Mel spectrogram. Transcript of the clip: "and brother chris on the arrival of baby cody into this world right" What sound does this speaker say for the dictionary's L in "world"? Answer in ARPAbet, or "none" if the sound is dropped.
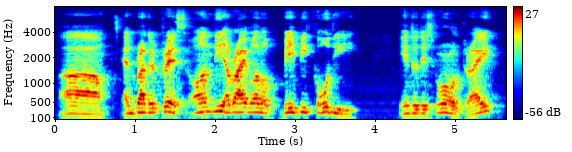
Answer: L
